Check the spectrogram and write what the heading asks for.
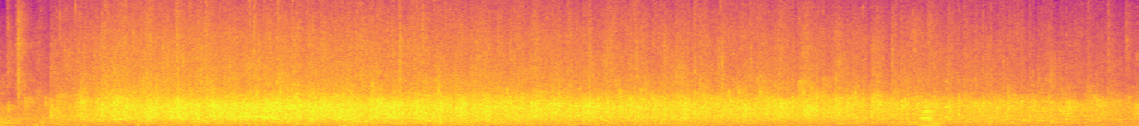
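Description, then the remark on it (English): A sustained last round of audience applause for the contributors at an evening event at the University of Cambridge, dense and steady clapping that swells in after a second and continues strongly for the full fifteen seconds, with no voices standing out. “And can we have one round, last round of applause for all the contributors tonight, the questions”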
